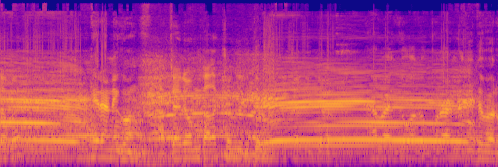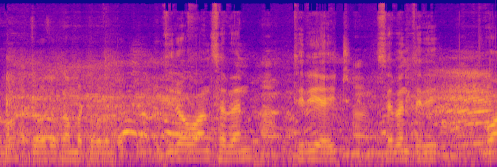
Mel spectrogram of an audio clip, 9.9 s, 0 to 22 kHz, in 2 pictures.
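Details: Cows with calves at Aftabganj cattle market in Dinajpur, recorded 25 May 2024; long, drawn-out lowing calls rise and hold steady in the middle, overlapping other bellows amid constant crowd chatter and talking.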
